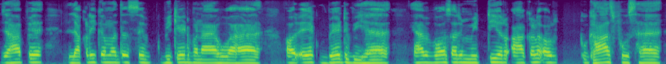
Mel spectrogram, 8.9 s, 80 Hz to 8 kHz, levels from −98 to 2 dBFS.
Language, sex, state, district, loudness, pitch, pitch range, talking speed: Hindi, male, Jharkhand, Garhwa, -15 LUFS, 155 Hz, 145-165 Hz, 175 wpm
